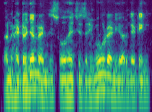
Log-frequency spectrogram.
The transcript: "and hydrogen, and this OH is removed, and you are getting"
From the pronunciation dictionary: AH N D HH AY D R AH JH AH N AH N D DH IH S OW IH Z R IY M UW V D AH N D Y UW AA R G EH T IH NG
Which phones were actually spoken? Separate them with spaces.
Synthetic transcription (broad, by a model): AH N HH AY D R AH JH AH N AH N D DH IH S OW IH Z R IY M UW D AH N D Y UW AA R G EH T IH NG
